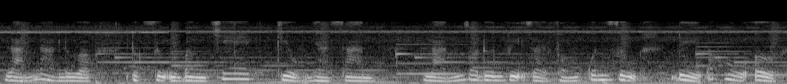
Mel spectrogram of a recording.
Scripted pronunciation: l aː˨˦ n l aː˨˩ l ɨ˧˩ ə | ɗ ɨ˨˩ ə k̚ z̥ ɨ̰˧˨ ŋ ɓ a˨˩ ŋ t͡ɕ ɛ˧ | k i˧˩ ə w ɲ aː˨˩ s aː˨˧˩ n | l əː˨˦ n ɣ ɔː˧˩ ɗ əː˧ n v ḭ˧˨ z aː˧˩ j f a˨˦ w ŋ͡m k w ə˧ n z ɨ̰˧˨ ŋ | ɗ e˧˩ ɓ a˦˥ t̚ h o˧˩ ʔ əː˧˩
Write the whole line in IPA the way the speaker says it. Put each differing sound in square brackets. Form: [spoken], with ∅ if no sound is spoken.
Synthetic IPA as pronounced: l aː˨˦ n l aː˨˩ l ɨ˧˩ ə | ɗ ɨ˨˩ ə k̚ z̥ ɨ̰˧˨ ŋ ɓ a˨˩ ŋ t͡ɕ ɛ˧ | k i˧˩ ə w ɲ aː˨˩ s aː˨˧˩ n | l [aː˨˦] n [z] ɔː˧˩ ɗ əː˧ n v ḭ˧˨ z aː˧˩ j f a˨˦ w ŋ͡m k w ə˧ n z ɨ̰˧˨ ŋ | ɗ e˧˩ ɓ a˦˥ t̚ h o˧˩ ʔ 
